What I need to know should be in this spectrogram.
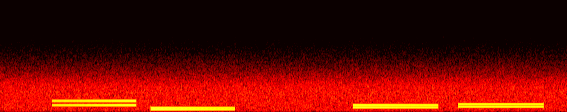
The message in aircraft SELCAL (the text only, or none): KQ-CF GK-HL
